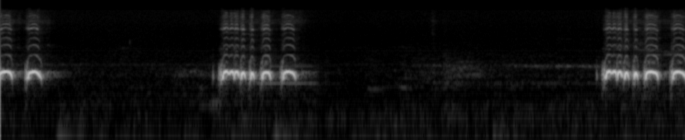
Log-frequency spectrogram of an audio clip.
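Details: Zebra dove repeating its song: a stuttered run of rolling coo notes ending in two or three rounded loops, roughly every two and a half seconds, in otherwise quiet surroundings.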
